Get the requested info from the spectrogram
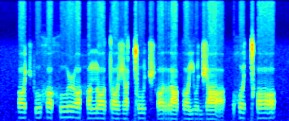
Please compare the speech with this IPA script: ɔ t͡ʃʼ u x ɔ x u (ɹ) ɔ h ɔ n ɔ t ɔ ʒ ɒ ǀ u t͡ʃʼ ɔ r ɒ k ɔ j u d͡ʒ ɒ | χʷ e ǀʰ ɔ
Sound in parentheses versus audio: correct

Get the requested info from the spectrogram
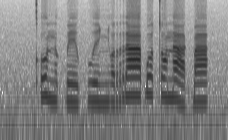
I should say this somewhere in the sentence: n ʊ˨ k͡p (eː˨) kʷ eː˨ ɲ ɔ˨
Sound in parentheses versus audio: correct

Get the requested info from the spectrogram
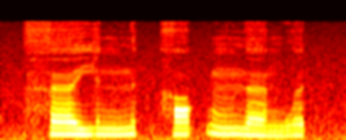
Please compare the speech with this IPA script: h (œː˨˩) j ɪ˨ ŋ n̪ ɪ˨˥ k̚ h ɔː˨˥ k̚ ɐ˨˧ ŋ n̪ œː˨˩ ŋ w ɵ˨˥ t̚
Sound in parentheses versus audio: incorrect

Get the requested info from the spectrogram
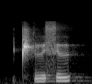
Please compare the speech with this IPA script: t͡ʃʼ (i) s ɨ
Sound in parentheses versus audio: incorrect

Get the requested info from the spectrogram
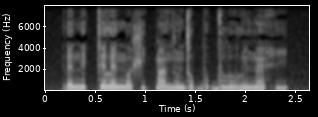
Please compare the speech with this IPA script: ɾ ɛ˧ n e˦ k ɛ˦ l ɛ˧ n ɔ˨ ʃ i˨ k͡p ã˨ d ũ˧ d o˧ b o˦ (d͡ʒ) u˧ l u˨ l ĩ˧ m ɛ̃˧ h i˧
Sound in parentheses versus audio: incorrect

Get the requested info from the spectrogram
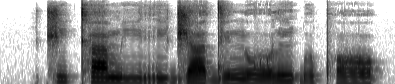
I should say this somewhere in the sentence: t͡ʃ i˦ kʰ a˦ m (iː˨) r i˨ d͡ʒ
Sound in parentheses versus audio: correct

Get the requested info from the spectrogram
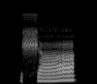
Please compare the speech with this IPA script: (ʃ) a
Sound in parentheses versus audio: correct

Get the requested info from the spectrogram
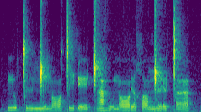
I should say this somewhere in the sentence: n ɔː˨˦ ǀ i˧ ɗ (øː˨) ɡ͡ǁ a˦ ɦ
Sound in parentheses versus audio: incorrect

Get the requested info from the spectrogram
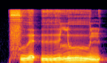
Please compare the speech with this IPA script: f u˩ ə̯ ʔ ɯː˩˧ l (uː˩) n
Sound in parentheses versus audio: incorrect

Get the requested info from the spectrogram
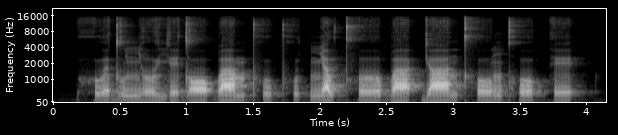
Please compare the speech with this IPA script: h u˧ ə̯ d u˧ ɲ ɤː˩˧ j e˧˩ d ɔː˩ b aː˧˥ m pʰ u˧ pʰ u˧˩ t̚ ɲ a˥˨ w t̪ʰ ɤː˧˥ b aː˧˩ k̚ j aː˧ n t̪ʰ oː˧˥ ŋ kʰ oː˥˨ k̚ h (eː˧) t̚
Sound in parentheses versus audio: correct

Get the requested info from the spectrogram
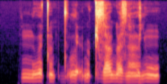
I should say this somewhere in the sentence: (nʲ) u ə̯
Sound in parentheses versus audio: incorrect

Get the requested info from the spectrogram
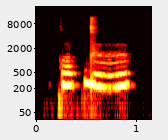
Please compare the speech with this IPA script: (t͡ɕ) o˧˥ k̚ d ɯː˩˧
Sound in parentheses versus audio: incorrect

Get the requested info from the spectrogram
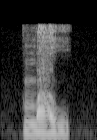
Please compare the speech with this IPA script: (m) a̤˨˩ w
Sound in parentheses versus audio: correct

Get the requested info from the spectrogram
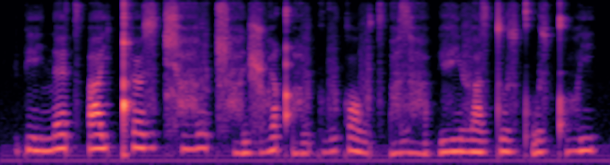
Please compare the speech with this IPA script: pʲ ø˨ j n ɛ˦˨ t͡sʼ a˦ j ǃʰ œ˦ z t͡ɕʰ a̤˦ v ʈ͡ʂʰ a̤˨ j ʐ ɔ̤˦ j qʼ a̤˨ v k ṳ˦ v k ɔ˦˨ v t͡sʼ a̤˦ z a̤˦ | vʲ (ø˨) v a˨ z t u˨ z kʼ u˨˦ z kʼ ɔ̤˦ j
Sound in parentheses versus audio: correct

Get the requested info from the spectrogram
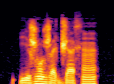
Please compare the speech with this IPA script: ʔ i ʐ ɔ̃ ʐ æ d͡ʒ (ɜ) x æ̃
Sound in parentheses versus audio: incorrect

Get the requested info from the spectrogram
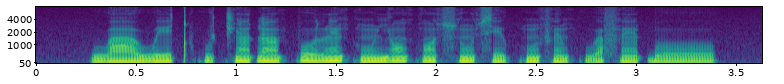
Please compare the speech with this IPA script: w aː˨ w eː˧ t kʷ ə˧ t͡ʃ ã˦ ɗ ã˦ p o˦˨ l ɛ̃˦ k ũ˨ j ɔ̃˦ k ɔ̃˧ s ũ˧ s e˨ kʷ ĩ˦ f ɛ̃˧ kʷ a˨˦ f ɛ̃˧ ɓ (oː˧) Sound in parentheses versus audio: correct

